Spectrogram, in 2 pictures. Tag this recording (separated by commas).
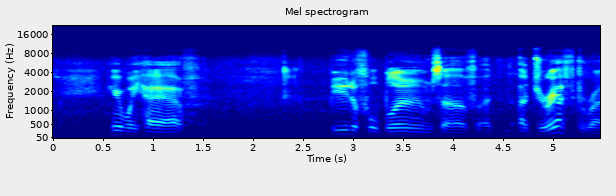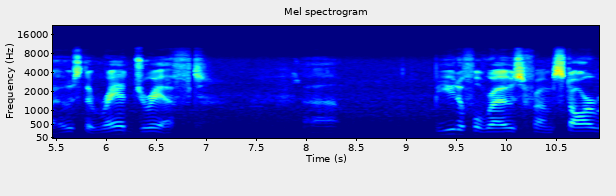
Speech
